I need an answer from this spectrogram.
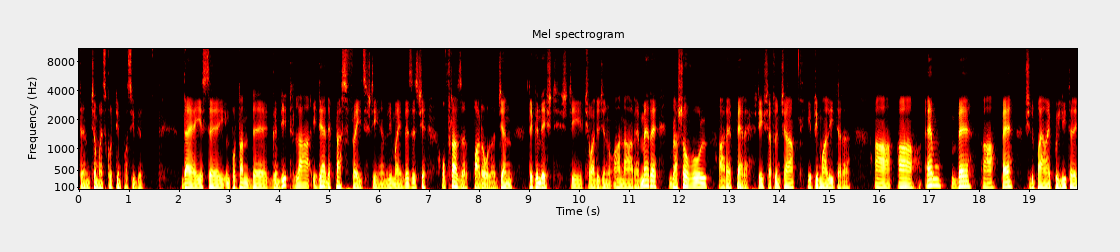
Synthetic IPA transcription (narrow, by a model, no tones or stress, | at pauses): t̪eɨnt͡ʃe̞lmajskurt̪ːimp̚po̞sibil | d̪ajaje̞st̪e̞ḭmpo̞rt̪ant̪̚d̪e̞ɡɨnd̪it̪laḭd̪e̞jad̪e̞pasfɾejz̥ʃt̪iɨnlimbaeŋɡle̞zəzit͡ʃe̞o̞fɾazəpaɾo̞ləd͡ʒe̞n | t̪e̞ɡɨnd̪e̞ʃt̪ʲʃt̪it͡ʃe̞vad̪e̞d͡ʒe̞nṵʔanaaɾe̞me̞ɾe̞bɾaʃo̞vulaɾe̞peɾe̞ʃt̪iʃiat̪unt͡ʃajepɾimalit̪e̞ɾə | aaembe̞ape | ʃid̪upəajamajpujlit̪eɾe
